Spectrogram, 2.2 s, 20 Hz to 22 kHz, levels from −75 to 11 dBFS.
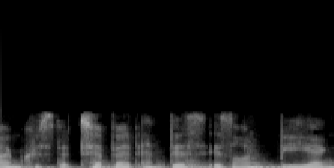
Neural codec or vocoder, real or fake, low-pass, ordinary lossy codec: none; real; 7.2 kHz; MP3, 48 kbps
